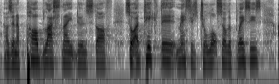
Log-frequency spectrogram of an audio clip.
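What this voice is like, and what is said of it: Scottish accent. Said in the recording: “that accent that you've got is from Scotland. ... Scotland. Yeah. Edinburgh.”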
